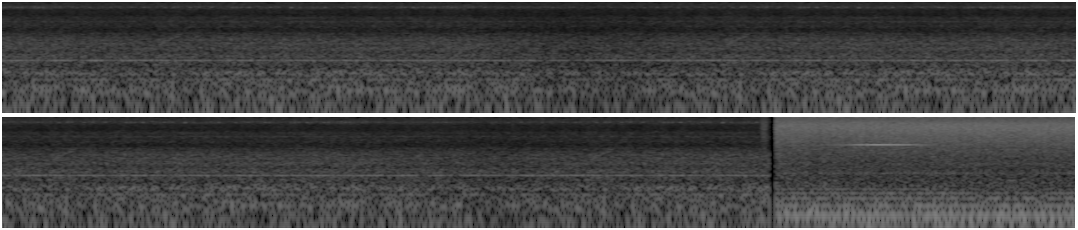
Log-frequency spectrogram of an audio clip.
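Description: Faint hiss with a steady low hum. Near the end it cuts abruptly to louder static-like white noise with one short high beep, matching a glitching picture.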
